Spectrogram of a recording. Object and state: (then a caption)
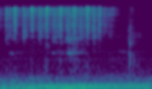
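Stylus pen with loose beads inside. A decorative magic-wand-style stylus pen with small blue pieces inside is shaken, making a soft, quick rattle of bright, high clicks. About nine light rattling hits sit over a steady low hum, then fade out near the end.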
